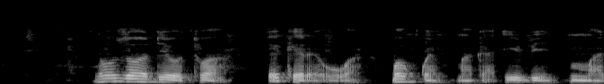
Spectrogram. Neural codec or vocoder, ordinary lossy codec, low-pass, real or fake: none; none; 5.4 kHz; real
